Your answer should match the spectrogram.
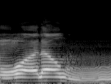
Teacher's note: Cara membaca huruf dad itu sisi lidah menempel pada gigi geraham dengan ada penekanan karena bertasydid.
